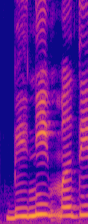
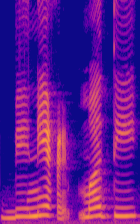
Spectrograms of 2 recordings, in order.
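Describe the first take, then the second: First: The 'ain sound in the middle is dropped. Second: The 'ain sound in the middle is clearly heard. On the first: The speaker calls it wrong. "बिनिअमति नहीं है" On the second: The speaker calls it right. "बिनिअमति आइन पता चलना चाहिए"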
